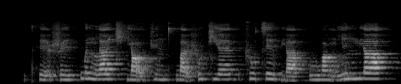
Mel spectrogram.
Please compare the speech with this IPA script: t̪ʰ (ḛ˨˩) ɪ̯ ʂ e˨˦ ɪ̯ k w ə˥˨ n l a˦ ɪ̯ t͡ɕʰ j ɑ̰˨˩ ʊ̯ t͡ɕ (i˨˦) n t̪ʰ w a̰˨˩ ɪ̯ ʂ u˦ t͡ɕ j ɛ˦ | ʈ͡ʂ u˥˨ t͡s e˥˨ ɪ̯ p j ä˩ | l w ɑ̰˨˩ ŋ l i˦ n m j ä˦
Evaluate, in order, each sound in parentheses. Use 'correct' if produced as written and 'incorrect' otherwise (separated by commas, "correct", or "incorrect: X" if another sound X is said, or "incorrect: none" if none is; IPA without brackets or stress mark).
correct, incorrect: y˨˦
